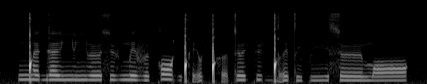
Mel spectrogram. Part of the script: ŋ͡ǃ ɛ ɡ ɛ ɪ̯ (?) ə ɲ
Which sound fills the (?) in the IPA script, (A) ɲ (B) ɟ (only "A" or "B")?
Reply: A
